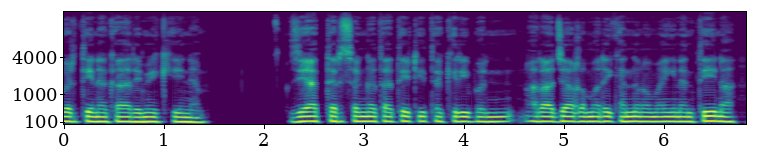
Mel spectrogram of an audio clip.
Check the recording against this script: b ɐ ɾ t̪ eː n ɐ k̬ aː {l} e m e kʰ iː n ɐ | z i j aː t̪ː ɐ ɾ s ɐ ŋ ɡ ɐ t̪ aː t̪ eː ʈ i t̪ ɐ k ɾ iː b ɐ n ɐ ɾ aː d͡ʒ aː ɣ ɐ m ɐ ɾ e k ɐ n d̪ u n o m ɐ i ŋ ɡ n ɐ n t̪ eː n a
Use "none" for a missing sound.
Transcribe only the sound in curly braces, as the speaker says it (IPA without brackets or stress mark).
ɾ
